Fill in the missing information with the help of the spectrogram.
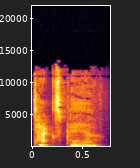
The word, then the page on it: taxpayer: British English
